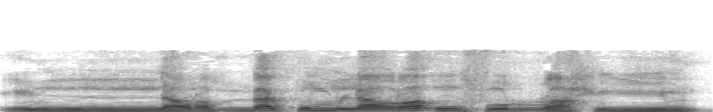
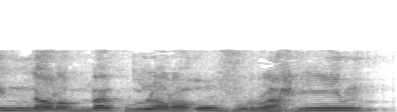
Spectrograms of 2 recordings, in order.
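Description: First: "لرءوف" as la-ra'uf with short u; slow recitation, no long vowel after the hamza in "لرءوف"; shortened hamza. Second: Said in the usual way. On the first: Shown as a demonstration. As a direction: chant slowly, clipping "لرءوف" to la-ra'uf. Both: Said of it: "قرأ بقصر الهمزة".

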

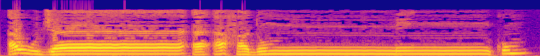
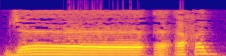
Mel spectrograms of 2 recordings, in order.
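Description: First: Said in the usual way. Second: جاء أحد with the second hamza eased, ja'a ahad softened; Warsh reading. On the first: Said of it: "قرأ ورش كلمتي". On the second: Shown as a demonstration. Teacher demonstrates tashil of the second hamza, drawn out. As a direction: glide the hamza of أحد halfway, slowly. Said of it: "بتسهيل الهمزة الثانية بين بين".

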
